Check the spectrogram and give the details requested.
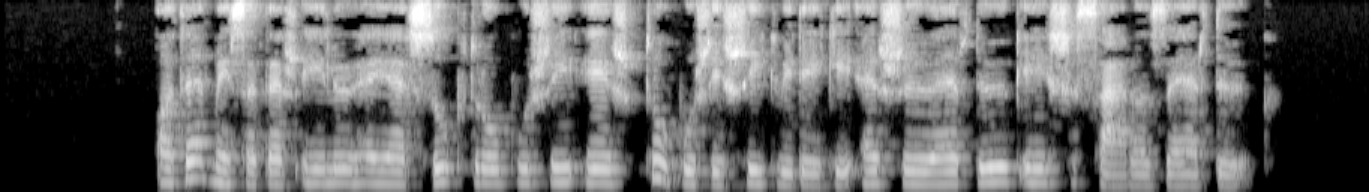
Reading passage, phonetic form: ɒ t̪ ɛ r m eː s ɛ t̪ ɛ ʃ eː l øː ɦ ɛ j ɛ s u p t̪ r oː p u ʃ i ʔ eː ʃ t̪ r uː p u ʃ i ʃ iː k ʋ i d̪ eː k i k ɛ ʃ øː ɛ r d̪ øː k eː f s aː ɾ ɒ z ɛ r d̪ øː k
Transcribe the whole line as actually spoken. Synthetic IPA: ɒ t̪ ɛ r m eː s ɛ t̪ ɛ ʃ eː l øː ɦ ɛ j ɛ s u p t̪ r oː p u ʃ i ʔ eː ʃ t̪ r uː p u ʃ i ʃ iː k ʋ i d̪ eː k i ʔ ɛ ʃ øː ɛ r d̪ øː k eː ʃ s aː ɾ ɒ z ɛ r d̪ øː k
